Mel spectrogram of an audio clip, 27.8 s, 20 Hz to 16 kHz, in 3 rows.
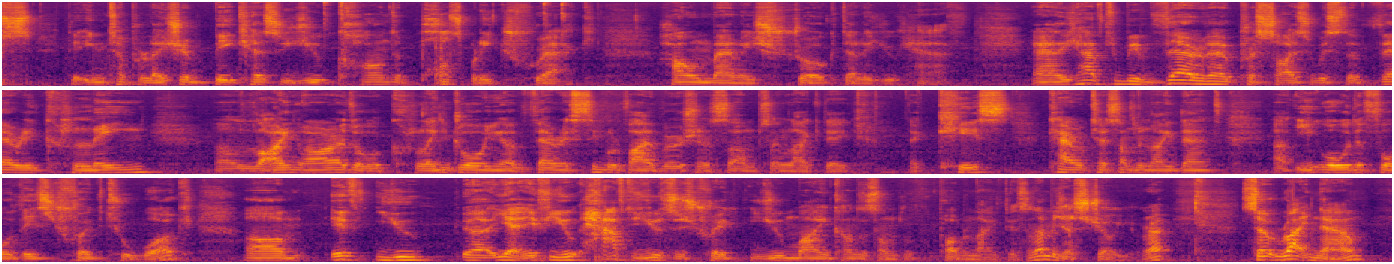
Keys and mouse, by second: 2.1-3.7 drag.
